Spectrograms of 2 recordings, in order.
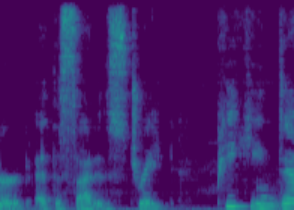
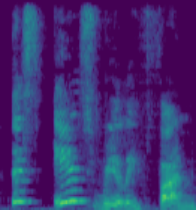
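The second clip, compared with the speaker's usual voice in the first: excited cry; 7 dB louder than usual. A narrator's reading. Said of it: "cried Christopher".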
